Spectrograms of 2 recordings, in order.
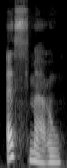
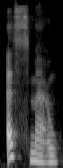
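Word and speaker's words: أَسْمَعُ: Sami'a, qui est un verbe à 3 consonnes, devient asma'u. J'entends. Asma'u. Ici, il faut apprendre par cœur que la deuxième consonne, lorsque le verbe est conjugué au mudari', est une fatha.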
